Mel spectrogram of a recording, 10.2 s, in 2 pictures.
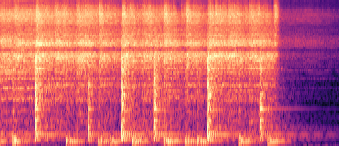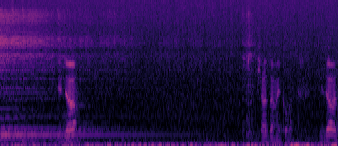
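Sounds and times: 
tom drum: 0:00.0 - 0:04.5.

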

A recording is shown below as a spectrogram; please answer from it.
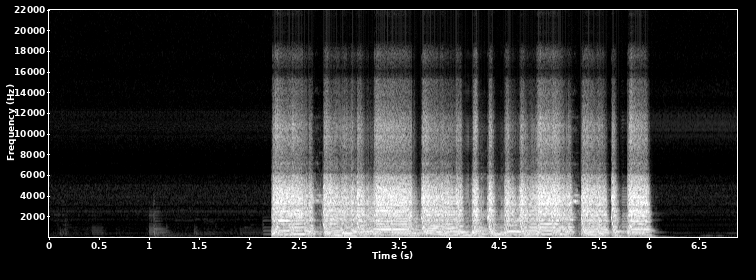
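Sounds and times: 
strummed octaves: 0:02.2 - 0:06.1.

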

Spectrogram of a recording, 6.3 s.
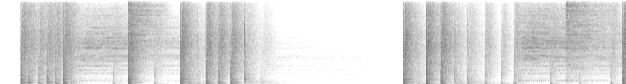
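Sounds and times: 
snare drum: 0:00.2 - 0:02.6, 0:04.0 - 0:06.2.

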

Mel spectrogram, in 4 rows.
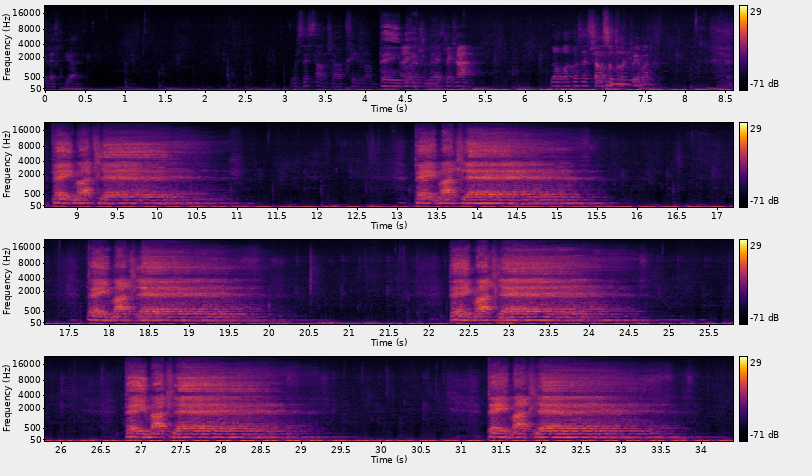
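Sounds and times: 
choir singing: 0:08.6 - 0:11.2, 0:13.2 - 0:16.0, 0:17.5 - 0:20.6, 0:22.2 - 0:25.4, 0:26.7 - 0:29.6, 0:31.3 - 0:34.4.

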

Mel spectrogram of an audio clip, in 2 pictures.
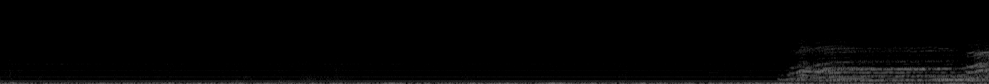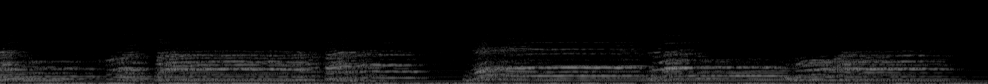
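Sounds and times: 
choir singing in room: 0:07.8 - 0:19.6.

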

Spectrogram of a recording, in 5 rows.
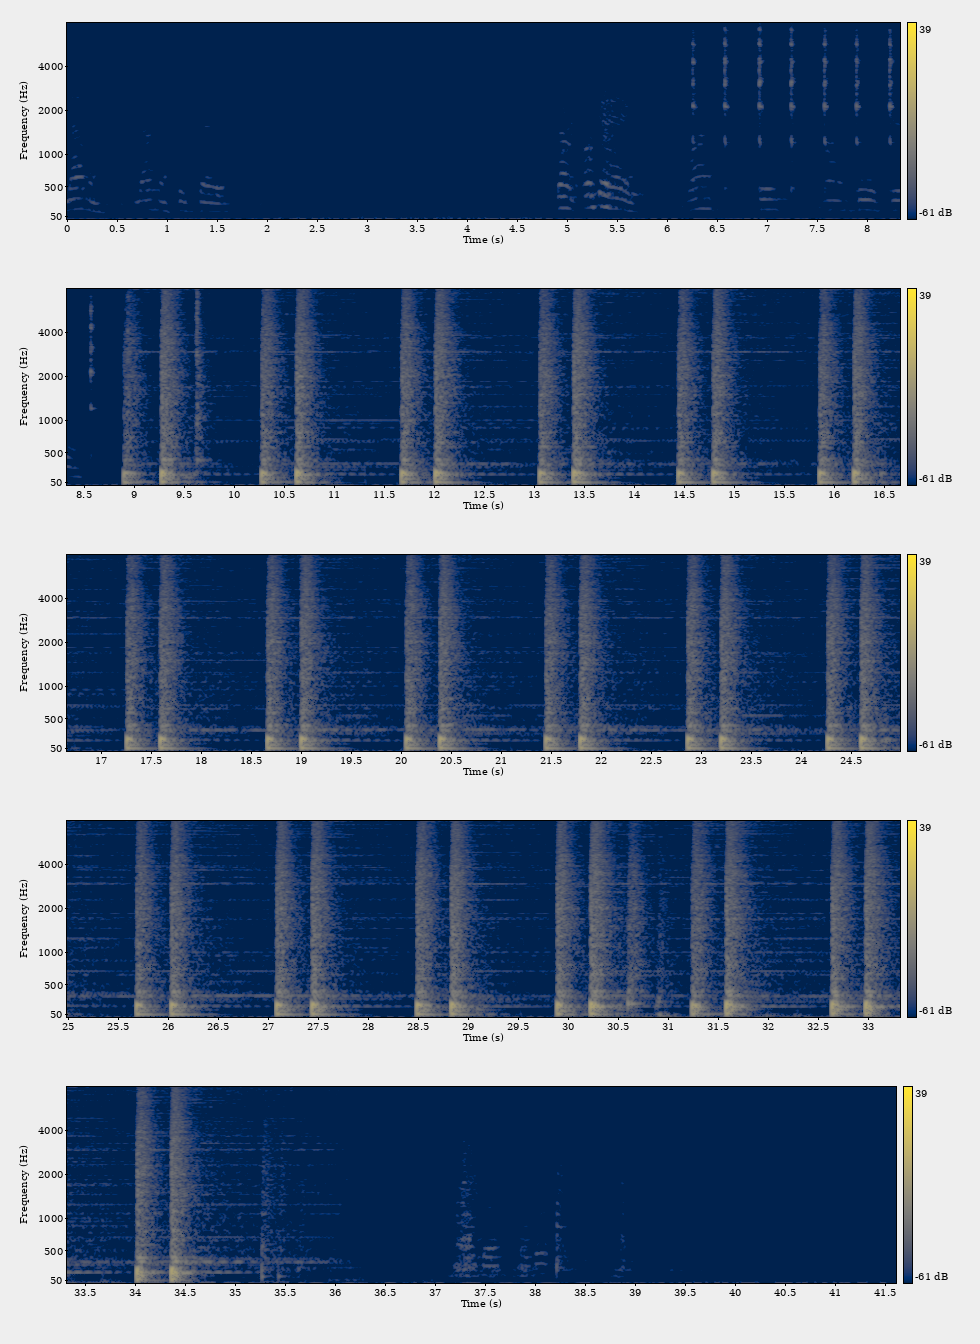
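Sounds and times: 
bottom snare drum: 0:09.0 - 0:35.6.

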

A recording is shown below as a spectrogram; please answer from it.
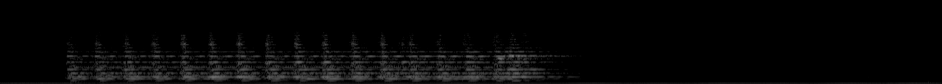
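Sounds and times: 
violins: 0:00.7 - 0:05.8.

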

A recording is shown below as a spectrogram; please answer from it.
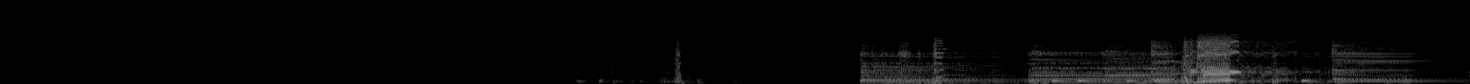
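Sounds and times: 
guitar: 0:05.8 - 0:07.5, 0:08.6 - 0:14.6.

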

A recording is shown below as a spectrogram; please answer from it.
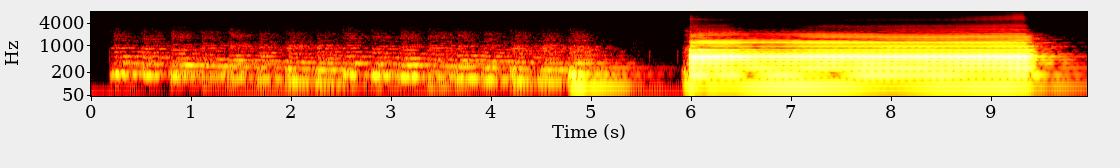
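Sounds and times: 
bassoon: 0:06.0 - 0:09.6.

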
